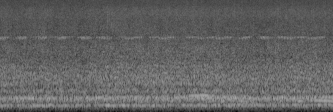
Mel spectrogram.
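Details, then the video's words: Relaxing natural bee buzzing: a full, steady drone of many insects, slight wavering pitches within the hum and a faint steady high whine running throughout. "bees therapy relaxing natural buzzing sound"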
